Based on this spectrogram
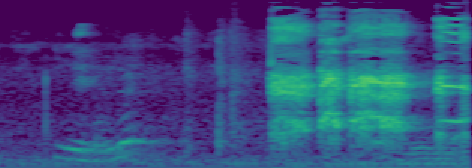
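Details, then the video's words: Crowing of a young male red junglefowl used as a decoy bird. After faint background sounds, a loud, harsh, broadband crow arrives in stuttering segments broken by short gaps. "Gà tơ siêng gáy, gà rừng mồi"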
